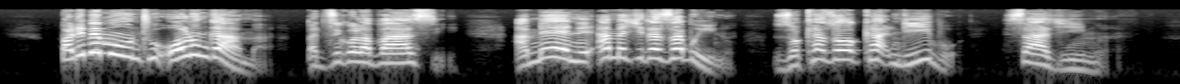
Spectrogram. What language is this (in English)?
Nyanja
